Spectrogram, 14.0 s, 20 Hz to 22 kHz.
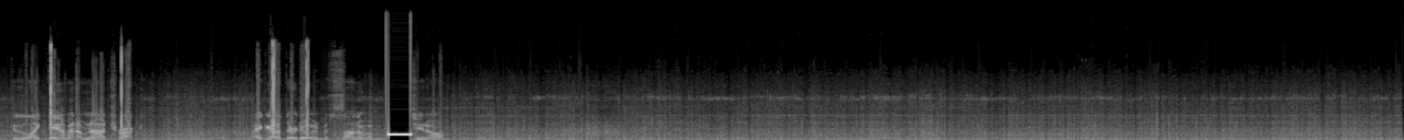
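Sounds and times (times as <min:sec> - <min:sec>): road noise: 0:00.0 - 0:14.0
wind noise: 0:04.5 - 0:14.0.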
